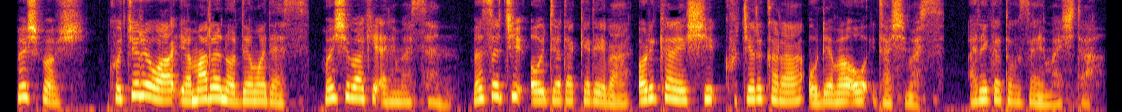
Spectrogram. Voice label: Japanese Intermediate Level Telephony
